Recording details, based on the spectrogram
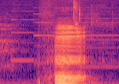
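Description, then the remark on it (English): A clock chimes a brief, bright tonal phrase, loud, lasting only a moment before fading into a quiet background hum. “Let's just think about that for a minute while this clock sings to us.”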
